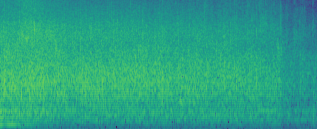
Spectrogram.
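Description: A crowd claps steadily, a dense wash of many hands applauding at once that starts strong and gradually tapers off toward the end, with no voices over it.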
